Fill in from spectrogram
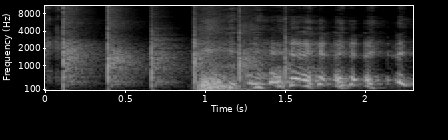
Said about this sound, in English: With a crowd, you know, cheering me on at the same time.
